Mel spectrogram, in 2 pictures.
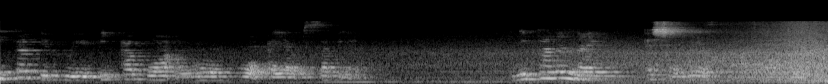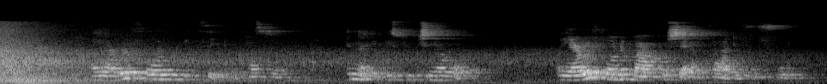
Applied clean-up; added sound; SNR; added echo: none; Car passing by; 7 dB; reverberation time 0.9 s.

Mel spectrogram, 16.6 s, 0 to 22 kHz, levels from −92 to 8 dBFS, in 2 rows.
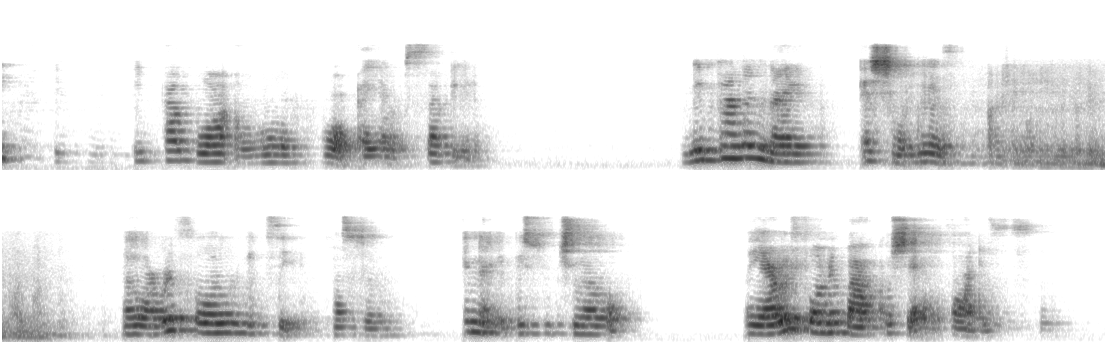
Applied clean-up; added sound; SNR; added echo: neural mask model DeepFilterNet 3.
